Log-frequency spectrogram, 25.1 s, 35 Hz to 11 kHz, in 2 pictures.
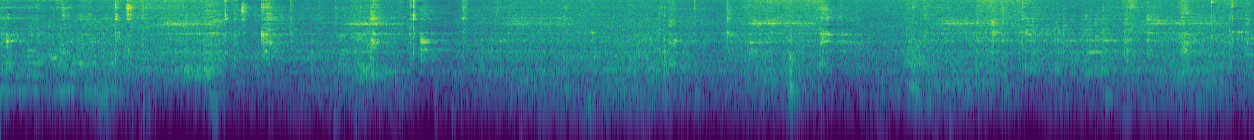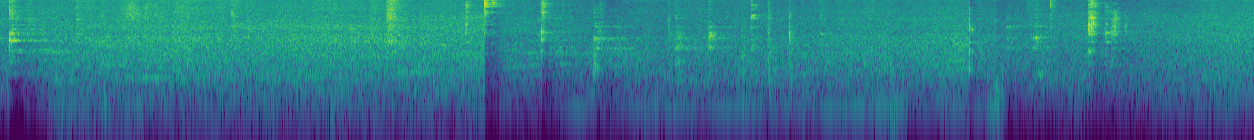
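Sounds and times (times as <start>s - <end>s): steady machinery noise: 0.0s - 25.0s.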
